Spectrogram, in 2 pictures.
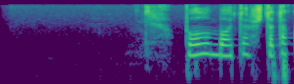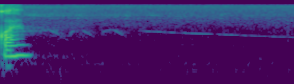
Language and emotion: Russian, neutral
